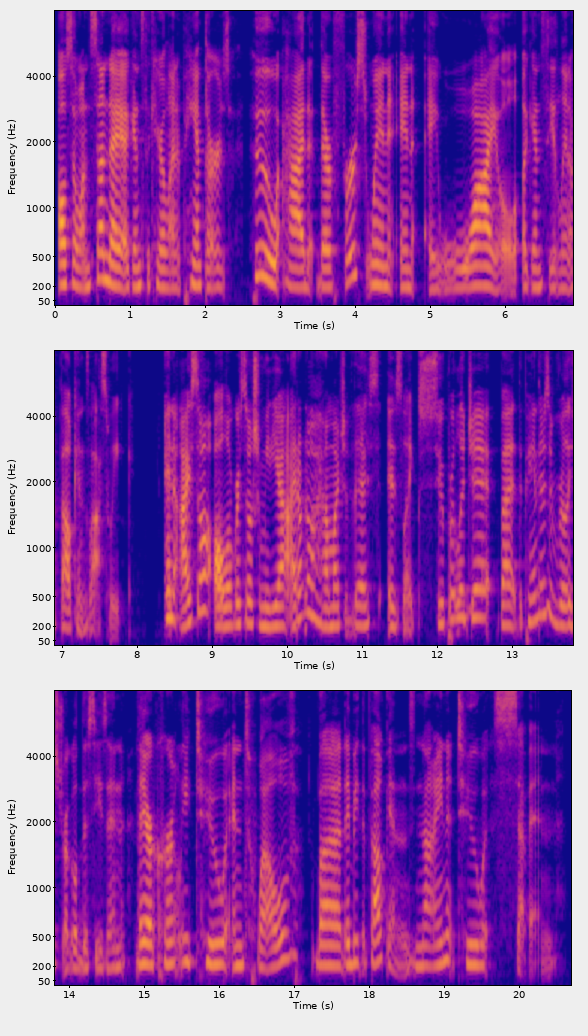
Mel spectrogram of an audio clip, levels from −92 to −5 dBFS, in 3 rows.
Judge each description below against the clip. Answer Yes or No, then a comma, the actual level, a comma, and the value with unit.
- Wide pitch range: No, average, 3.1 semitones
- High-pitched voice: Yes, high, 210 Hz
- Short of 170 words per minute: No, average, 175 wpm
